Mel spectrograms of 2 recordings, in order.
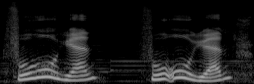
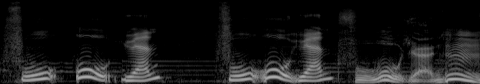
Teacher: The tone's there. Second, fourth, and second. Second, so 242.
